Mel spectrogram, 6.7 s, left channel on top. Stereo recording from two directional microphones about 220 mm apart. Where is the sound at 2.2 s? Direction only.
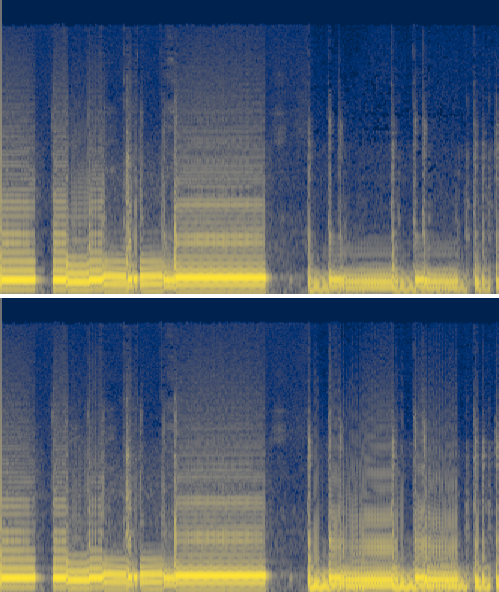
Centre (ahead or behind).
